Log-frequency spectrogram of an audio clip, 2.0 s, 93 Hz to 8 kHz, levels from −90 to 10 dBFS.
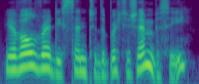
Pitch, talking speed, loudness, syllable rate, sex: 195 Hz, 240 wpm, -18 LUFS, 7.0 syllables/s, female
